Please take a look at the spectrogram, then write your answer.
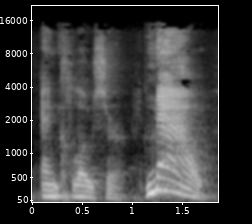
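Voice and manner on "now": high, loud urgent cry; sudden sharp shout. A narrator's reading. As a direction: shout the signal to go. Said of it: "shouted Annie".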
